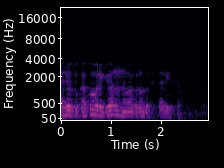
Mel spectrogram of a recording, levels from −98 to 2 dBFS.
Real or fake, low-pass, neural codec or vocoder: real; 3.6 kHz; none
